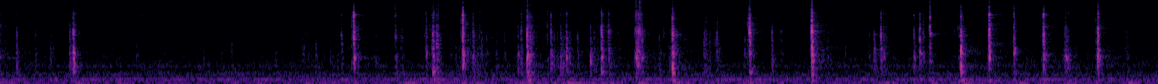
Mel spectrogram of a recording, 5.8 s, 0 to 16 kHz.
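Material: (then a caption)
Plastic. Fingertips tap the letter keys and number pad of a full-size white plastic keyboard resting on a wooden desk, typing gently. There are 22 short, bright, dry clicks in an uneven rhythm, sparse at first and then quicker, over a faint low hum. Each click dies away almost instantly.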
